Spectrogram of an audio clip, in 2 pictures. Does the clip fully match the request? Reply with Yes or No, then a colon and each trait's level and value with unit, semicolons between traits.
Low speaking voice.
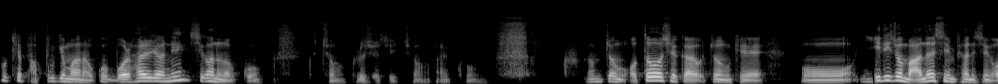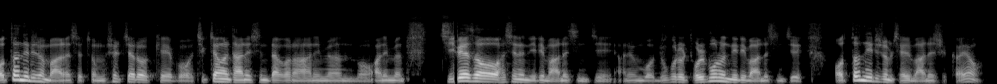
Yes: low, 105 Hz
